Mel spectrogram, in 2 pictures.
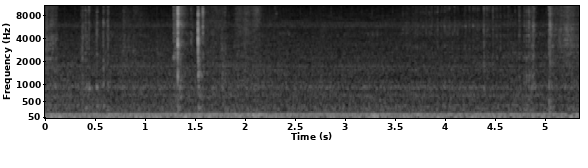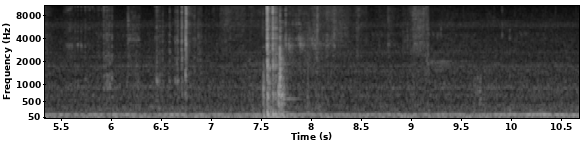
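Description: Scissors cutting a strip of printed paper: a handful of separate sharp snips and clicks, the loudest about three-quarters of the way through.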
